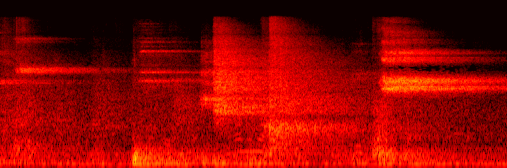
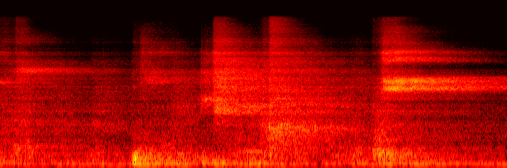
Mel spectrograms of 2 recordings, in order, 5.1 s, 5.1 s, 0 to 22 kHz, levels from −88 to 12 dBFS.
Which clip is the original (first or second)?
first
